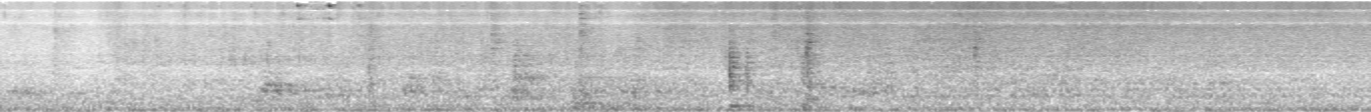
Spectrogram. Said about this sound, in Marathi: त्यामध्ये आता टोमॅटो टाकलेत आणि हे छान असं स्मॅश होईपर्यंत आपण हे छान भाजून घेऊया.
